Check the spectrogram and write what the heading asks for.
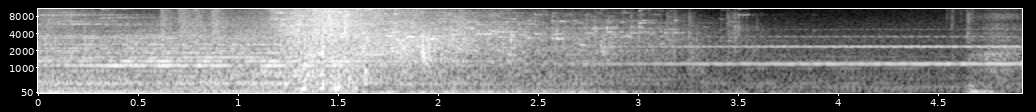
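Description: Glass shards from chandeliers and a mirror shatter loudly in a bright, crashing burst around the middle of a bar brawl, followed by a tinkling, ringing decay of falling shards and a faint knock near the end.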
